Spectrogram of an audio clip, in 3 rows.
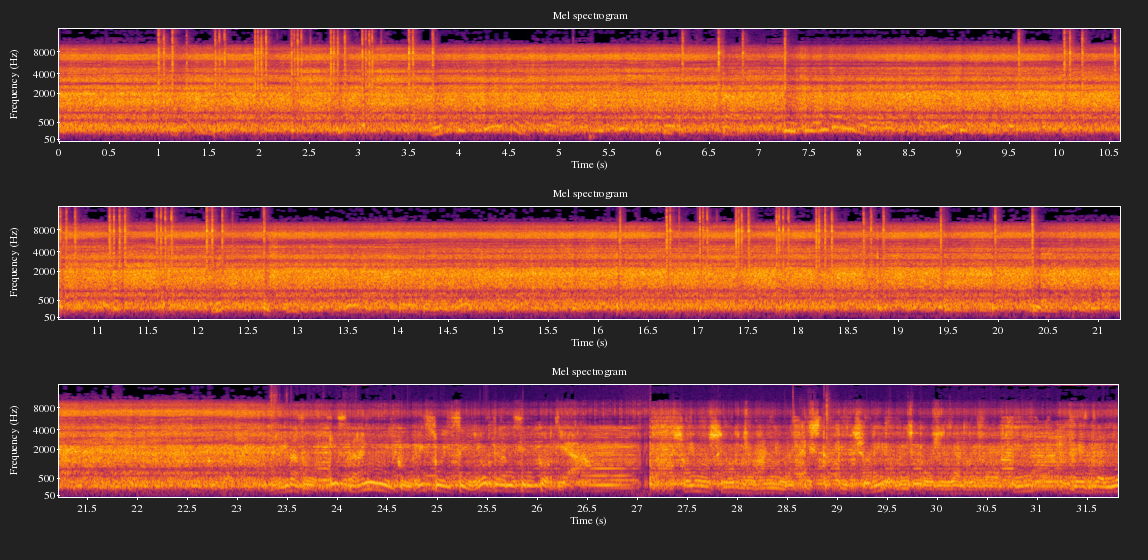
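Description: Sound from a 1977 Zenith Chromacolor II portable TV's speaker: broadcast talk and music buried in static hiss, as the freshly cleaned rotary tuner is turned through the channels. The sound changes character about three-quarters of the way through and drops out for a moment near the end.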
